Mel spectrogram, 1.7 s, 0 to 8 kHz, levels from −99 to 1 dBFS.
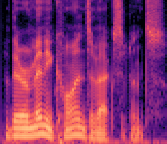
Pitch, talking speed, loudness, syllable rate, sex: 100 Hz, 250 wpm, -18 LUFS, 7.6 syllables/s, male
